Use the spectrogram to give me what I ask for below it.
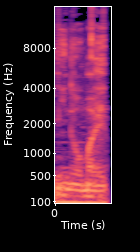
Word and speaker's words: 一: いきましたえ漢字の 1 という字を書いて二の前と読みますえ場所は恵比寿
